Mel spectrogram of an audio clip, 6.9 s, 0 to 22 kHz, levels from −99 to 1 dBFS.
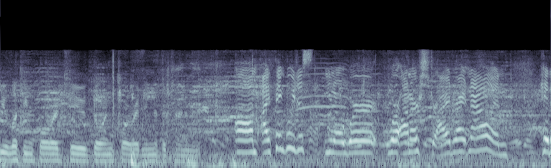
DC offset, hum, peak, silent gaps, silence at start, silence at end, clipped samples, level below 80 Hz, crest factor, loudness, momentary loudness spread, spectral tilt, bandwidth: under 0.1%; none; -4 dBFS; none; 0 s; 0 s; under 0.1%; -36 dBFS; 16 dB; -20 LUFS; 9 LU; -4.5 dB/octave; 7.6 kHz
